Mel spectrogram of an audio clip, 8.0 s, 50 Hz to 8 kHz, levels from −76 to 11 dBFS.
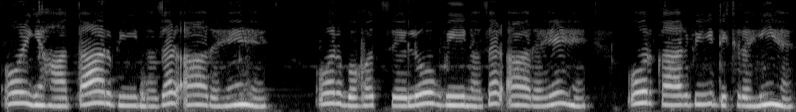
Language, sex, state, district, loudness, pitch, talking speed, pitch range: Hindi, female, Madhya Pradesh, Bhopal, -14 LUFS, 245 Hz, 175 wpm, 225-265 Hz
